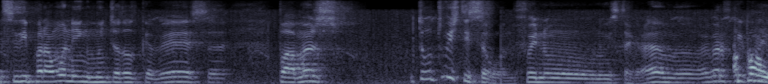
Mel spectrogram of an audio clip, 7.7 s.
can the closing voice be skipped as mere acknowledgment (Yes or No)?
No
